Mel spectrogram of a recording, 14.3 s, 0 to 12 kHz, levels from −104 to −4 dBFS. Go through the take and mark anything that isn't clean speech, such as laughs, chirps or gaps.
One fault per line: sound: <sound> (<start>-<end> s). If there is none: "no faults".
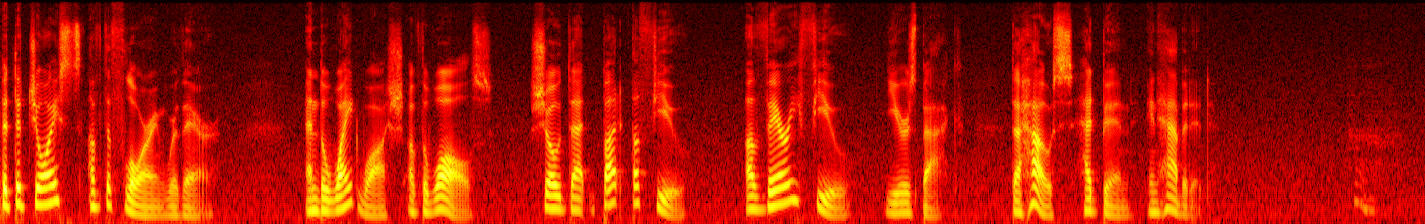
sound: sigh (13.5-14.1 s)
